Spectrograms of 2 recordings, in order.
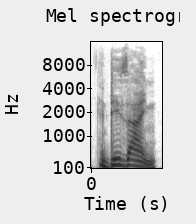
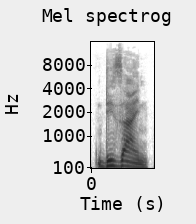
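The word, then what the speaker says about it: design: বা উজ্জ্বল থাকার নিয়ম এন এর আগে জি থাকলে ওই জি টার উচ্চারণ হয় না অর্থাৎ সাইলেন্ট থাকে যেমন সাইন এস আই জি এন সাইন ডিজাইন ডি ই এস আই জি এন ডিজাইন ফরেন এফ ও আর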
